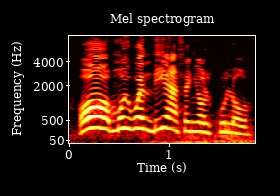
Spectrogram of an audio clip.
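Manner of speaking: high-pitched mock Chinese accent, r turned to l; chirpy foreigner greeting with a Chinese accent. Chinese man greets the torero with a mock Chinese accent. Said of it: "era el mismo saludo".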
